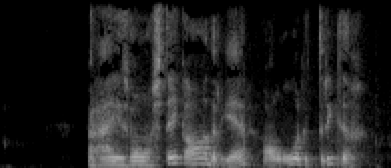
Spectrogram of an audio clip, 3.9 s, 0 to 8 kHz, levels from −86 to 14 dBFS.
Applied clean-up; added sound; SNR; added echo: none; none; none; none.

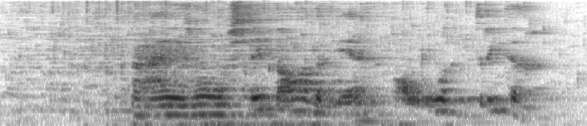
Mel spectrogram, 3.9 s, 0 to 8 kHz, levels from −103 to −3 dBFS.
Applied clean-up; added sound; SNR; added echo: classical method WPE with log-MMSE.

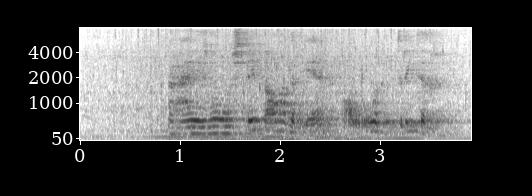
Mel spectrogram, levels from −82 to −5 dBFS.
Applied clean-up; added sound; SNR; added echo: none; Liquid; 12 dB; reverberation time 0.8 s.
